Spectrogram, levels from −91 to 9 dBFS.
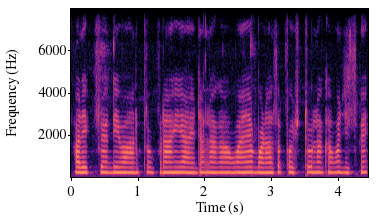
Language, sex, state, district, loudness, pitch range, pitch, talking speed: Hindi, female, Haryana, Charkhi Dadri, -18 LUFS, 240-245 Hz, 245 Hz, 135 wpm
